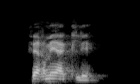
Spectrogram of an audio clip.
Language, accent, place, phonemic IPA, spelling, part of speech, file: French, France, Lyon, /fɛʁ.me a kle/, fermer à clé, verb, LL-Q150 (fra)-fermer à clé.wav
- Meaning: alternative spelling of fermer à clef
